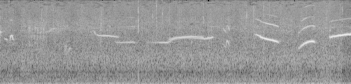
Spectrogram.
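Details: Lure song of a magpie-robin to prompt a lazy bird to sing: soft drawn-out whistles at first, then three loud, clear slurred whistles close together at the end, over light hiss.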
